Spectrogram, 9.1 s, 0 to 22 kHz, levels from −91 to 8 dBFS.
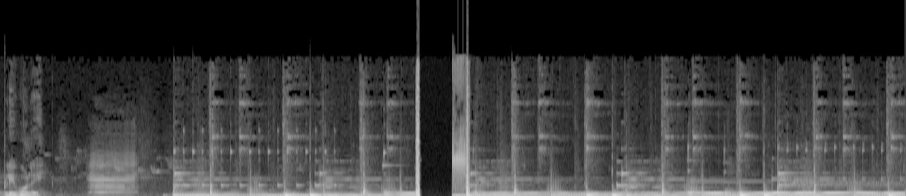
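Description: At 4.17 s a cable is pulled and plugged in: a pop, then about 479 ms of near silence, a 142 ms burst of 60 Hz mains buzz as only the tip touches, and a second pop at 4.7 s. The hum burst separates it from a plain dropout.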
